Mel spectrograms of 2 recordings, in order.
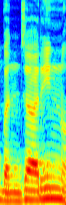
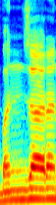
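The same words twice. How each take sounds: First: बंजारिन ending in "rin"; correct form. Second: बंजारा ending on open "aa"; wrong form. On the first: Teacher gives students the right word, firm. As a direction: land बंजारिन on a nasal n. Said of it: "होता है". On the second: Teacher shows students the faulty word, emphatic. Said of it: "नहीं". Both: Shown as a demonstration.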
